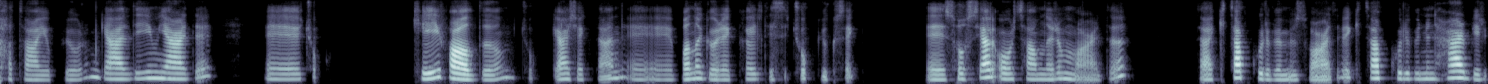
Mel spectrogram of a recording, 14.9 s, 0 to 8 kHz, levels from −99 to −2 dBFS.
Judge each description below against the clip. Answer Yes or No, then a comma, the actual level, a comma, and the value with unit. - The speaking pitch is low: No, high, 190 Hz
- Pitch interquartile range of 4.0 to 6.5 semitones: No, average, 3.4 semitones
